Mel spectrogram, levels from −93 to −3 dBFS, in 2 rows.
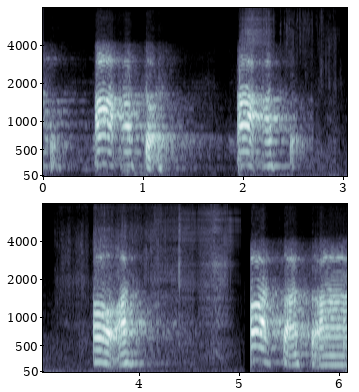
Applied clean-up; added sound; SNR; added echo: neural separator model SepFormer DNS4.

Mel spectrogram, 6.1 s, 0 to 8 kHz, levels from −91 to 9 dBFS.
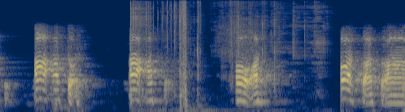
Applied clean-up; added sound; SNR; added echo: classical method WPE with log-MMSE.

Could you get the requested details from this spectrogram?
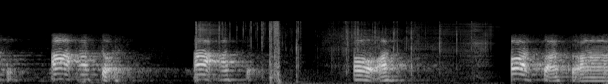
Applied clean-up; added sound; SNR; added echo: none; Crack; 19 dB; reverberation time 0.9 s.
